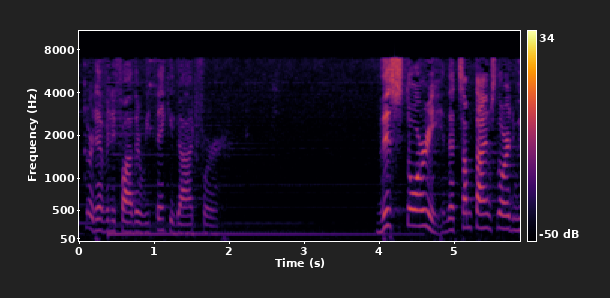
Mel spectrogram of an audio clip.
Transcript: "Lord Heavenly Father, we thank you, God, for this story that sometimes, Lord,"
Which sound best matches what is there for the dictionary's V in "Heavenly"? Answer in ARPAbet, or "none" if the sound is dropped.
V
